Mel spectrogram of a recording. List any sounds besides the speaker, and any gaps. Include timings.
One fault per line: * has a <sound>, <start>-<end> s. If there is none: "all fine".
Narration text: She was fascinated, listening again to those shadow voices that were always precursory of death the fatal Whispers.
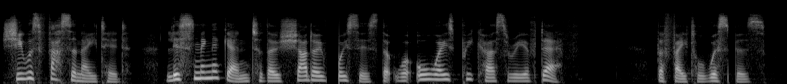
* has a dropout, 3.3-3.4 s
